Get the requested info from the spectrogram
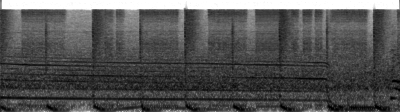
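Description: A football commentator's long, drawn-out cry of "gol", held for about three seconds as its pitch slowly falls, then cutting off. It rides over background music with a steady beat of about two pulses a second.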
